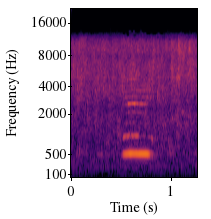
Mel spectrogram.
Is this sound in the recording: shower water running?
yes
